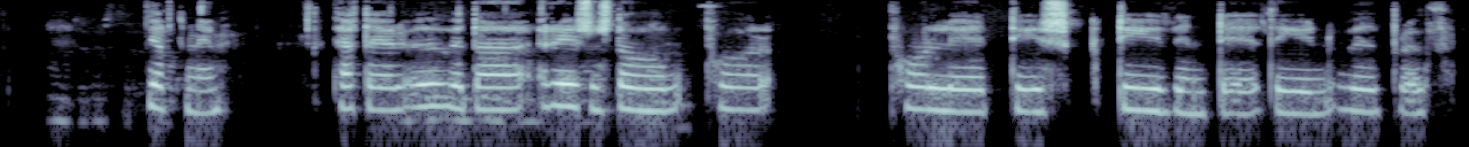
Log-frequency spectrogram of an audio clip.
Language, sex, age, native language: Icelandic, female, 12, Icelandic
